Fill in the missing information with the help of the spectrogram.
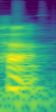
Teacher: when you have the plosive pa, the stricture happens between the two lips.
